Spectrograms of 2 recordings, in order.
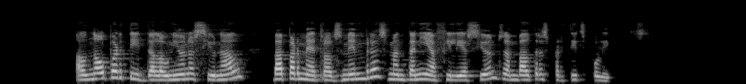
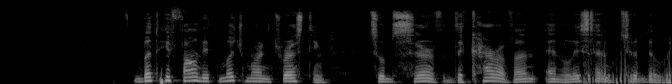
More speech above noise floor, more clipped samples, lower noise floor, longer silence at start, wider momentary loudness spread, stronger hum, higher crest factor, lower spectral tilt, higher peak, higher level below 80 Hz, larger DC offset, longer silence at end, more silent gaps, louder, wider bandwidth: first, over 68 dB vs 47 dB; neither; first, under -90 dBFS vs -82 dBFS; second, 0.75 s vs 1.25 s; about the same, 11 LU vs 10 LU; neither; about the same, 18 dB vs 20 dB; about the same, -4.5 dB/octave vs -4 dB/octave; first, -4 dBFS vs -16 dBFS; about the same, -68 dBFS vs -64 dBFS; neither; first, 1.05 s vs 0 s; neither; first, -22 LUFS vs -35 LUFS; second, 7.8 kHz vs 15.5 kHz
